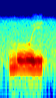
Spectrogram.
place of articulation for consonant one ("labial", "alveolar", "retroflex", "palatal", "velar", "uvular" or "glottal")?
labial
